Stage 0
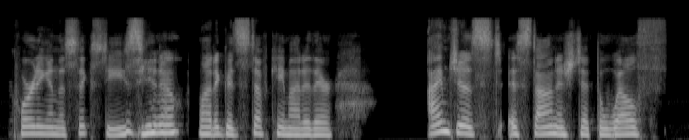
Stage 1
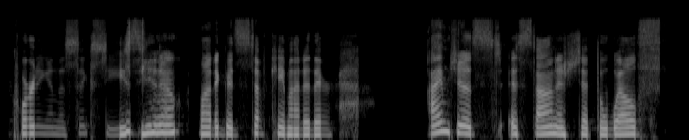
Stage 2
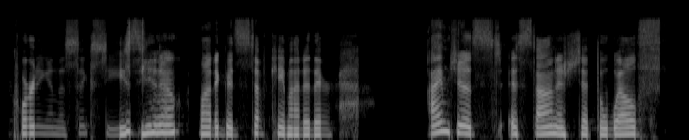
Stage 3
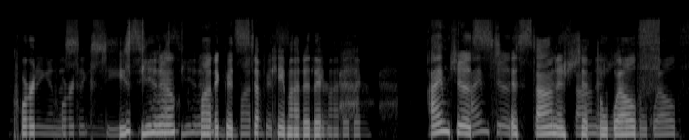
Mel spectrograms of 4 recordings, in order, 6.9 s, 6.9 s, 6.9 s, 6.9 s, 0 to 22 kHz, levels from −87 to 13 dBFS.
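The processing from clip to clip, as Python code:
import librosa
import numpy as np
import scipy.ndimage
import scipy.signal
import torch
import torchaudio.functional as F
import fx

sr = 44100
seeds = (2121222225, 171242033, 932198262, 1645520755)

y1 = fx.level_steps(x, sr, step_db=22)
y1 = y1 * librosa.db_to_amplitude(-5.5)
y2 = y1
y3 = y2 + 10.0 ** (-14.0 / 20.0) * np.pad(y2, (int(395 * sr / 1000.0), 0))[:len(y2)]
y3 = y3 * librosa.db_to_amplitude(-4.5)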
